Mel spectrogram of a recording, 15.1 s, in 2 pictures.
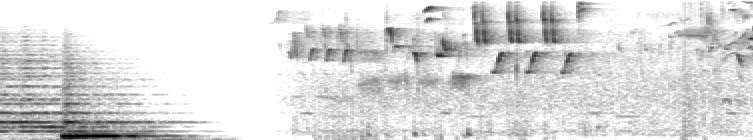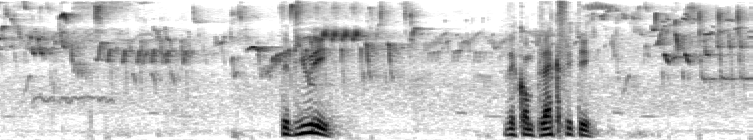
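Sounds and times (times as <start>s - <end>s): music chord: 0.0s - 2.2s
birds chirping and trilling: 2.7s - 15.0s.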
